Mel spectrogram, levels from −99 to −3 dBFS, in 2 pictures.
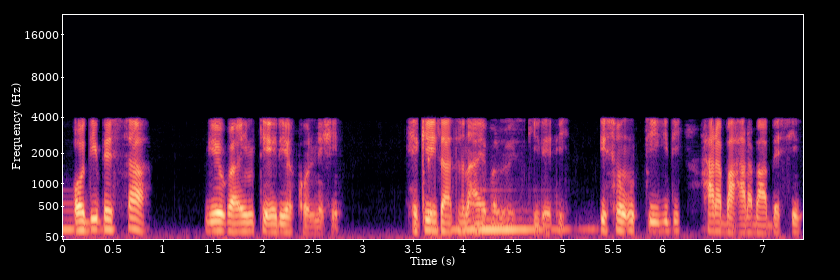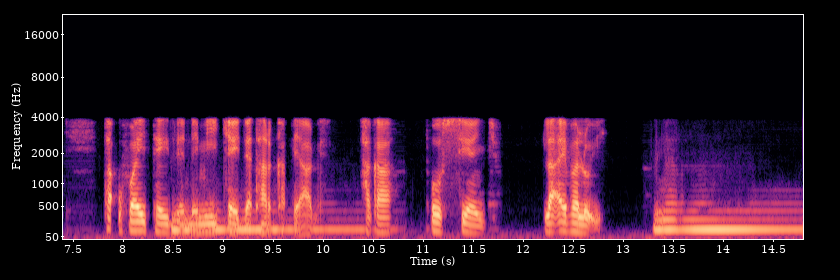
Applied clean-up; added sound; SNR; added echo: neural diffusion model UNIVERSE++.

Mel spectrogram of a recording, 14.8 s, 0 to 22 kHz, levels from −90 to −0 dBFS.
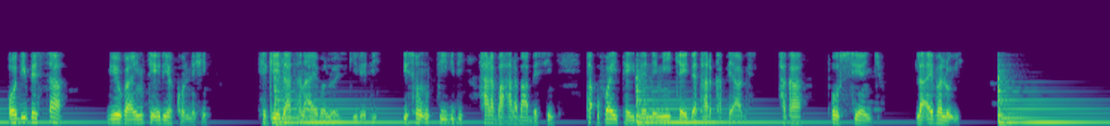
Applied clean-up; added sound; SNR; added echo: none; Bowed string instrument; 5 dB; none.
